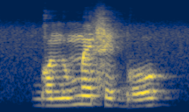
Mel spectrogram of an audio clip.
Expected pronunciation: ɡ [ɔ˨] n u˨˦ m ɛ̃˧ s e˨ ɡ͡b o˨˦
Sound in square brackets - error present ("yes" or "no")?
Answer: no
